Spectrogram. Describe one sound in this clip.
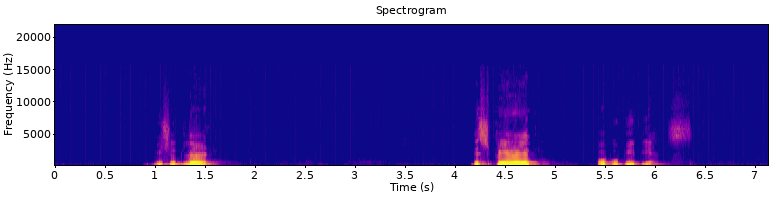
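A middle-aged man speaks slowly and calmly into a microphone, with long pauses.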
